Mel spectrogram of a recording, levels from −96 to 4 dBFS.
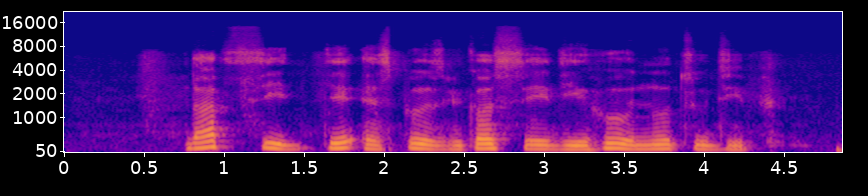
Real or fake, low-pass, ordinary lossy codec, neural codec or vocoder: fake; 14.4 kHz; none; codec, 44.1 kHz, 7.8 kbps, DAC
